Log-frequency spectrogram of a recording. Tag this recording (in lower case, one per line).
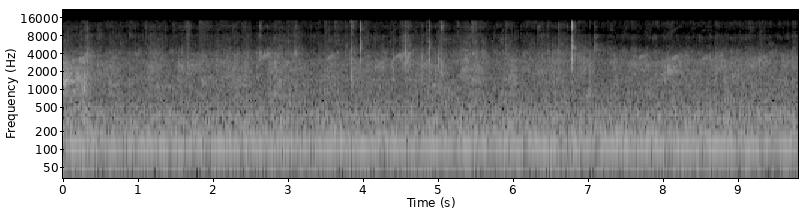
chimpanzee pant-hooting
